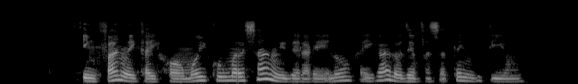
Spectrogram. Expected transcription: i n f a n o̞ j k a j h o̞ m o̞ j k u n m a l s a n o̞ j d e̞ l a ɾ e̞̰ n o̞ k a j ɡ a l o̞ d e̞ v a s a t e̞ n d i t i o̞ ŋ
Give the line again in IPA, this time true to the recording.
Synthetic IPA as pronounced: i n f a n o̞ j k a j h o̞ m o̞ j k u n m a l s a n o̞ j d e̞ l a ɾ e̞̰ n o̞ k a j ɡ a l o̞ d e̞ v a s a t e̞ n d i t i o̞ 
